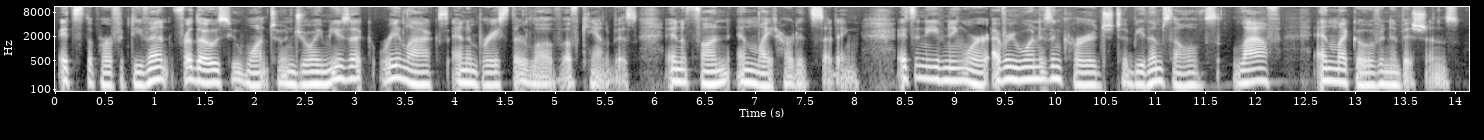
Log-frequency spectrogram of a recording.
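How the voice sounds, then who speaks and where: A woman co-hosting a podcast with a hoarse, froggy voice, reading an article aloud in a relaxed, unhurried way. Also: low-pitched, dry recording. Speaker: co-host. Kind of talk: reading an article aloud, then casual chat.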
